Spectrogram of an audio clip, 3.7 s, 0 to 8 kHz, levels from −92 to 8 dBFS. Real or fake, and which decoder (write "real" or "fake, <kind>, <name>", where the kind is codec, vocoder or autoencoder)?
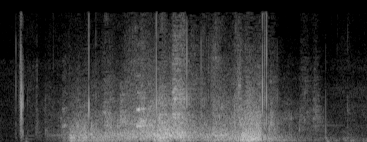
real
